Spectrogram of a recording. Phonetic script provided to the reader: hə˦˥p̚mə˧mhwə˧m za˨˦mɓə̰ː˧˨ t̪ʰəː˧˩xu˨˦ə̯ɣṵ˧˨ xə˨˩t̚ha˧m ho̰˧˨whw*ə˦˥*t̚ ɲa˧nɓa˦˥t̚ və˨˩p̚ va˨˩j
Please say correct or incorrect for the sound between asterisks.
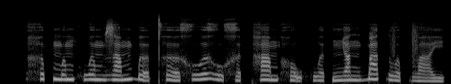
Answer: incorrect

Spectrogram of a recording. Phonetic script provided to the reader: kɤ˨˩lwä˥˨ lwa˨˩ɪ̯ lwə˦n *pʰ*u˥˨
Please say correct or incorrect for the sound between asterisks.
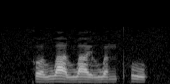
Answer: correct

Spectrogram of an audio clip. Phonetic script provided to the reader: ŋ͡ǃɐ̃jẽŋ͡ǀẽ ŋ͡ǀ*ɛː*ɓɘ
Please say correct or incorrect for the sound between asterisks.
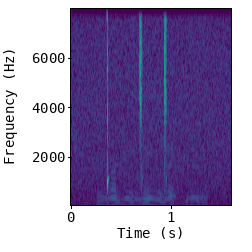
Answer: incorrect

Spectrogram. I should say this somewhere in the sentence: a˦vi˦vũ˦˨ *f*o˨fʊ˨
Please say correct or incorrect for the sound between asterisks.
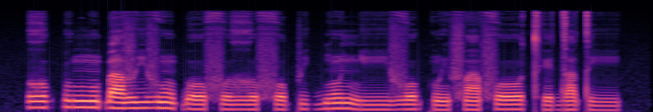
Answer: incorrect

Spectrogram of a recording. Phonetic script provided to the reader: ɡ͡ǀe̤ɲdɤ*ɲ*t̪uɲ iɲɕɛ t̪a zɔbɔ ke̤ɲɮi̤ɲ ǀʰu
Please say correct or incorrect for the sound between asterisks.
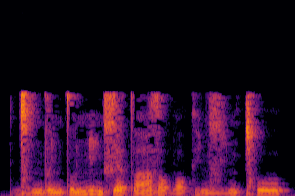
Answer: correct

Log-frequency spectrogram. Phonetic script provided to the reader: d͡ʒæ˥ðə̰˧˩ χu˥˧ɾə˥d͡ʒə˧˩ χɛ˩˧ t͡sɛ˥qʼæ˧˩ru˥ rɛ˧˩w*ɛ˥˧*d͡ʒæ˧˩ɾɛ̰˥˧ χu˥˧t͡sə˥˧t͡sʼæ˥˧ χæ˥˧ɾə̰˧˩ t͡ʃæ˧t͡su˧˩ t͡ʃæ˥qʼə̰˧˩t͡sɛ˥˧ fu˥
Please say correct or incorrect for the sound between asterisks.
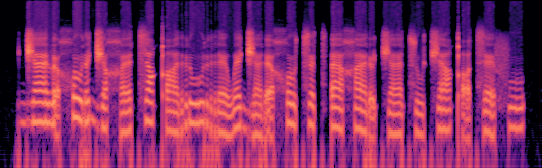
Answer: incorrect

